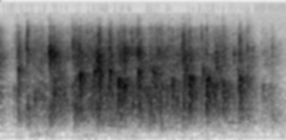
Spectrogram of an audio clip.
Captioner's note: applause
